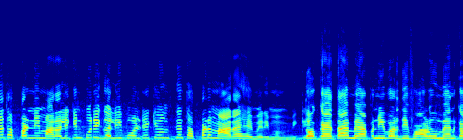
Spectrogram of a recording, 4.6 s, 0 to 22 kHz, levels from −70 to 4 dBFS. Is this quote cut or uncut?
cut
